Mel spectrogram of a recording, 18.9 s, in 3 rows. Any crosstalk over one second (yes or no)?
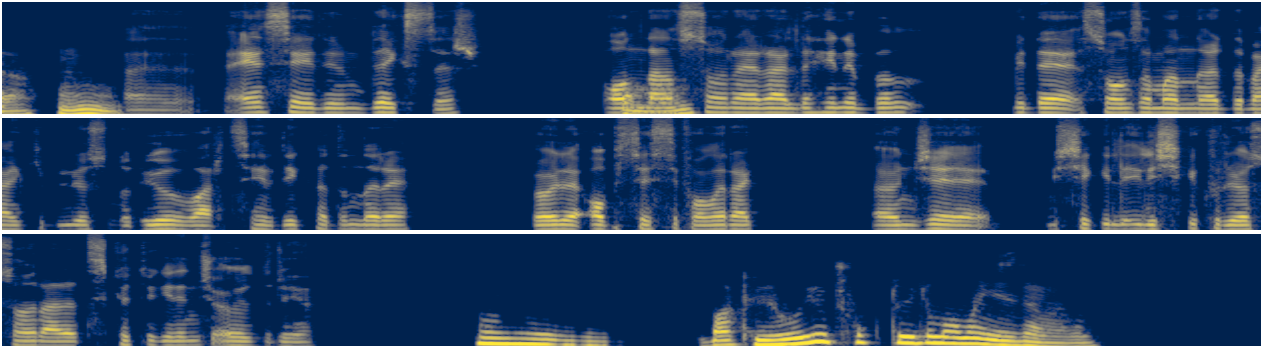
no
